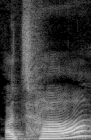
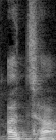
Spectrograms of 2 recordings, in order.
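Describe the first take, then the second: First: Drawn-out "अच्छा" climbing at the end; rising intonation. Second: Short low "अच्छा" with a falling end; falling intonation. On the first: Teacher reacting to "India lost" example, questioning long "अच्छा". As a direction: turn "अच्छा" into a questioning rise. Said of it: "Bharat हार गया". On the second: Teacher reacting to "India won" example, low falling "अच्छा". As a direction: let "अच्छा" drop, brief and low. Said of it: "Bharat जीत गया". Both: Shown as a demonstration.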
